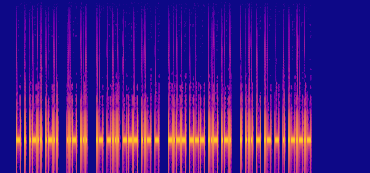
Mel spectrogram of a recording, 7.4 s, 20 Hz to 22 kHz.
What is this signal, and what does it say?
Morse code, heard as a keyed tone, about 44 wpm, 700 Hz. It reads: TELL US ABOUT YOUR ESTATE.
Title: Sentences from Top 1200 Words 45wpm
